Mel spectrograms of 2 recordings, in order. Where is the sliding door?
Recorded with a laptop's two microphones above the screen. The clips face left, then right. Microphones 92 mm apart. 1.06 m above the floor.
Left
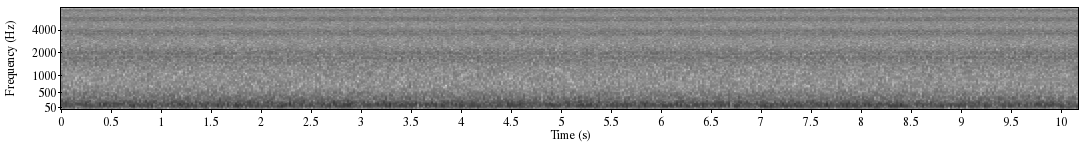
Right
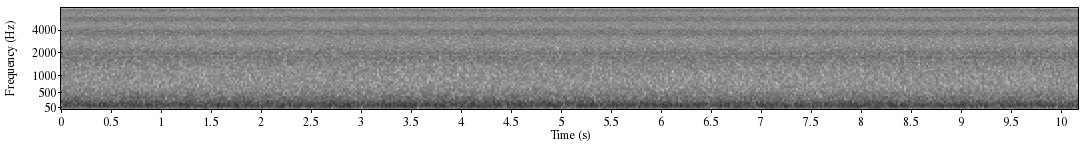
No sliding door in this recording.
